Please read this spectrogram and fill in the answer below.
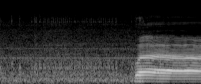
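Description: Speech only: a pause with faint steady background noise, then, about two-thirds of the way in, a man's voice holds a long, level "và" ("and") at one pitch.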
